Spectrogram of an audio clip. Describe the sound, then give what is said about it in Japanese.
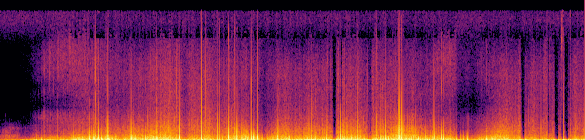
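Hardened earwax is scraped from deep in the ear: a steady run of rough, crackly scratching strokes with many short, sharp scrapes, fairly loud and with no talking. “耳の奥の方に凝り固まっている耳垢が残っているんです。まあ私にお任せください。大船に乗ったつもりでゴリゴリと削り取っちゃいますよ。”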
